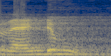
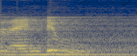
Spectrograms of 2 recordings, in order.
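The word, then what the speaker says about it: rendezvous: इसे कहते हैं रेंडेवू। इसकी स्पेलिंग थोड़ी अजीब है, रेंडेजवुअस। इसको हम लोग प्रोनाउंस करते हैं रेंडेवू।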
